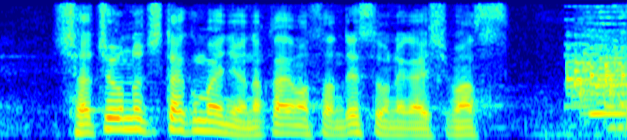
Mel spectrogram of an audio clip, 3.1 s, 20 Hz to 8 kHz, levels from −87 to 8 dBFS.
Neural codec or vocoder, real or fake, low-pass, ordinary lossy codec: none; real; 7.2 kHz; Opus, 64 kbps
